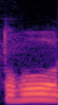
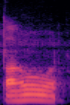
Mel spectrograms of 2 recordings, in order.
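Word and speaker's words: طهور: Tuhur übrigens, das wird mit dem Dhamma ausgesprochen, Tuhur und nicht Tahur.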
